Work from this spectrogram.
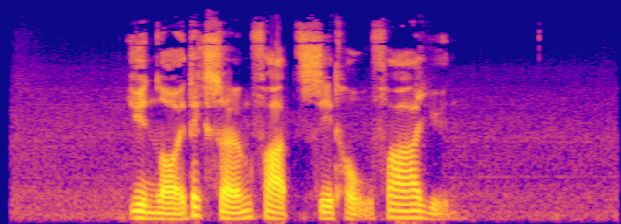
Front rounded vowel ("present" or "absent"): present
